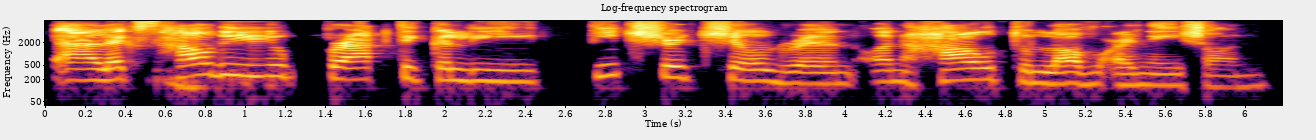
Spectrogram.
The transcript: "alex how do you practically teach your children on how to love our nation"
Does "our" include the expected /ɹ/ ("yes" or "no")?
yes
